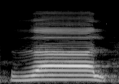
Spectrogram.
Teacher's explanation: ذال نرم لیٹر میں سے ہے اور اس کا مخرج ثا والا ہے۔ اسی طرح زبان کی نوک کو ثنایا علیہ کے کناروں کے نیچے رکھیں گے اور نرمی سے ادا کریں گے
